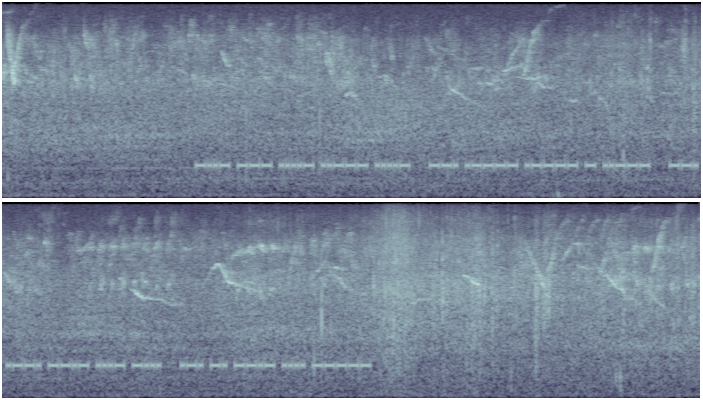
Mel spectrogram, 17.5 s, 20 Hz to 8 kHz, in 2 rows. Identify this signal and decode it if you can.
Morse code, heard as a keyed tone, machine-sent, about 32 wpm, 520 Hz. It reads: XO424 G11T2 GPQVB RNQH0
